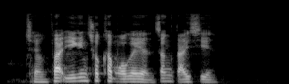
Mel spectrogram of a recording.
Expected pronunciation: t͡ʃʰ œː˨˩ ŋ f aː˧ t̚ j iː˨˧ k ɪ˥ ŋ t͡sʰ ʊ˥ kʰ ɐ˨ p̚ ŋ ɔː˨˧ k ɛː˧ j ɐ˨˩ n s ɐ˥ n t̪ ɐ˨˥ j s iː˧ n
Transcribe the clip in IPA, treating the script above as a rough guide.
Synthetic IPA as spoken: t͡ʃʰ œː˨˩ ŋ f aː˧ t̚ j iː˨˧ k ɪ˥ ŋ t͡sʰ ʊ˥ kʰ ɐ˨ p̚ ŋ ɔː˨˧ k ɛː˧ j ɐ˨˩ n s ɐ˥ ŋ t̪ ɐ˨˥ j s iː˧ n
